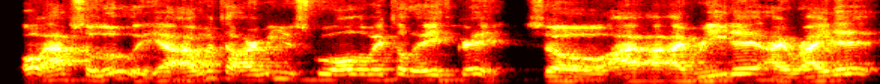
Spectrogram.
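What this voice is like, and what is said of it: Slight Armenian accent. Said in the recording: “you don't sound like you're American born ... you still got a little hint of that Armenian accent”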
